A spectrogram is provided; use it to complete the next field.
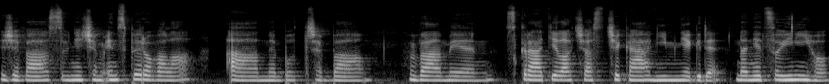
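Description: A woman speaks at a very slow pace and a medium pitch. Her intonation is monotone and flat. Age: 20s. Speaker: podcast host. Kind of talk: solo podcast monologue. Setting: holiday accommodation room. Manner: quieter than usual.

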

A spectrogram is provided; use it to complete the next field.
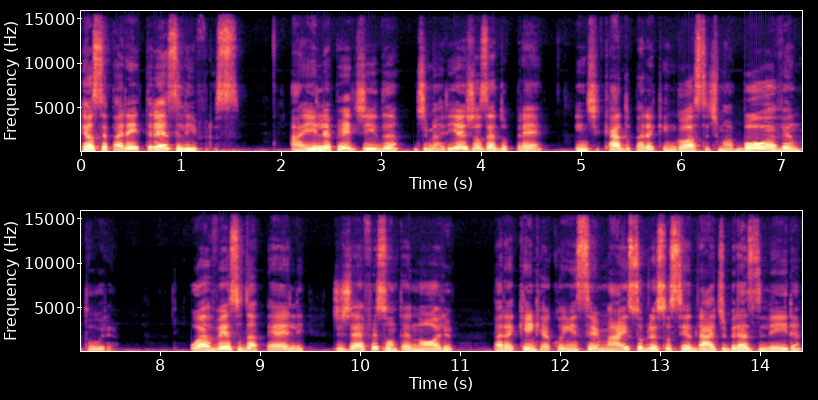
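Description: On a very clean recording with a silent background, a woman with a dark, mellow tone speaks at a medium pitch and a moderate pace, with ordinary pitch variation. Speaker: librarian. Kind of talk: podcast narration.

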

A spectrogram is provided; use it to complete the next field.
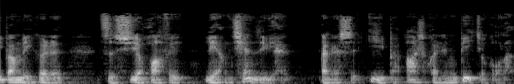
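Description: A man at a fairly low pitch, somewhat breathy and fairly quick in pace. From China, Zhejiang. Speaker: podcast host on Japanese culture. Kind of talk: solo narrated talk.

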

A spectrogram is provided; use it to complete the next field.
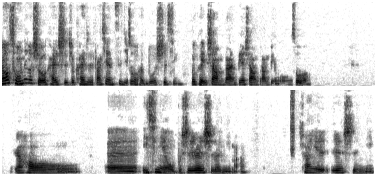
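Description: At a medium pitch, a woman speaks at a moderate pace with lively intonation, a somewhat breathy quality and long, frequent pauses. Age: 30s. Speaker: IT professional and mother. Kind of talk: interview. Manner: halting.

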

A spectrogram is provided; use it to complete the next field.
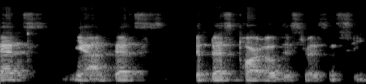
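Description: A man talks with a Korean accent. Audible room echo surrounds his voice. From South Korea. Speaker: dental resident. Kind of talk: casual interview. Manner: halting, many fillers.

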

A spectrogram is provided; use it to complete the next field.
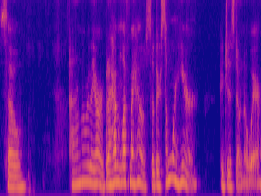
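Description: A woman speaks at a fairly quick pace in a dark, mellow, somewhat breathy voice, with long, frequent pauses. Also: fairly high pitch for a woman, ordinary pitch variation. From England. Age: 20s. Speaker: podcast co-host. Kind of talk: casual chat.

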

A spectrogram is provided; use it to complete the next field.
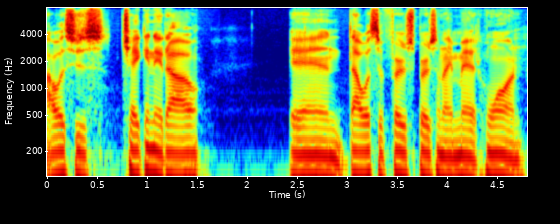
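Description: A man with a Spanish accent talks at a fairly slow pace in a very deep, low pitch. The recording is very clean, with a silent background. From Puerto Rico. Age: 20s. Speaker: barber and soccer coach. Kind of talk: casual interview.

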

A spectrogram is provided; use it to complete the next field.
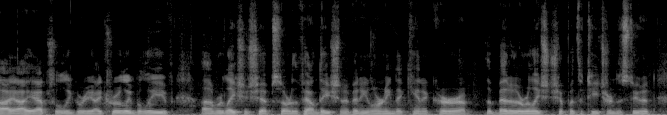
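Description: A man with an American accent at a fairly quick pace, amid audible room echo. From Indiana, US Midwest. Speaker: high school principal. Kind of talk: interview.

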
